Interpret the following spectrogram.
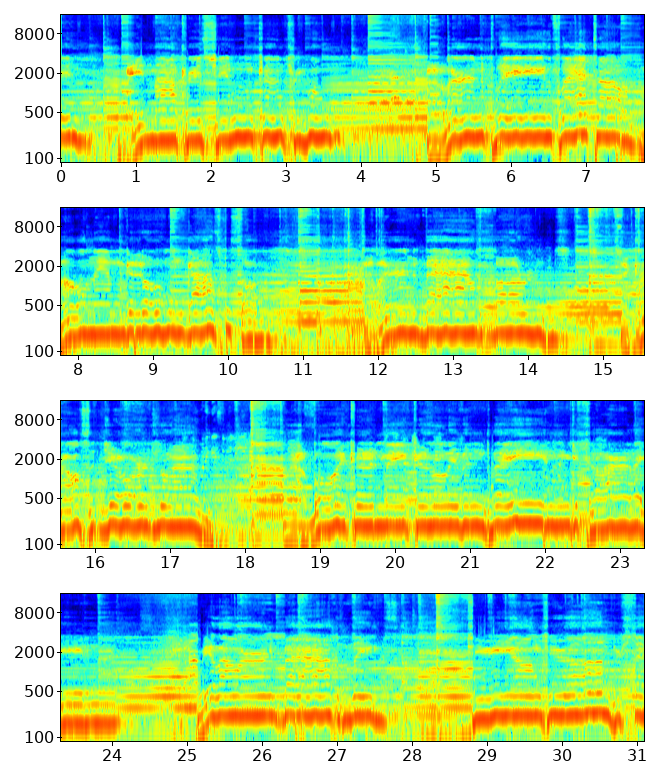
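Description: Live acoustic guitars strummed and picked, with a man singing a slow song over them.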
